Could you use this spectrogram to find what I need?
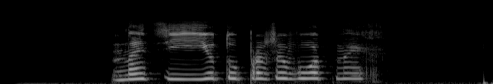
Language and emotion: Russian, sad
